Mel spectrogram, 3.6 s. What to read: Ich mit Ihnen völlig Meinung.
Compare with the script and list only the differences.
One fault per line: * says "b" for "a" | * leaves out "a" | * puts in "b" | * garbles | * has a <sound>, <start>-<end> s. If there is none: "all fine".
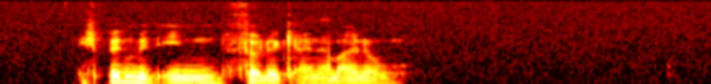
* puts in "bin"
* puts in "einer"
